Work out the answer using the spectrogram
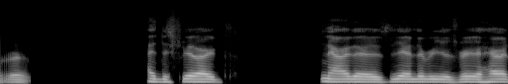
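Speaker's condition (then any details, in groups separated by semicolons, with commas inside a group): Cerebral palsy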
